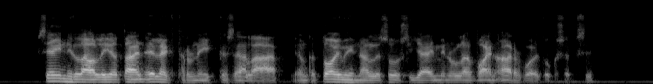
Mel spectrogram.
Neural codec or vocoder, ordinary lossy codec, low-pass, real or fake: codec, 24 kHz, 3 kbps, HILCodec; Opus, 24 kbps; 10.8 kHz; fake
